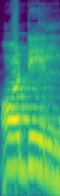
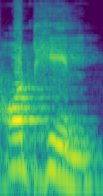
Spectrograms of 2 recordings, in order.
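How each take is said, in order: First: The middle d-sound is plain, without breath. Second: The middle d-sound is aspirated, with breath. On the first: The speaker calls it wrong. "ঢ অডেল না" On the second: The speaker calls it right. "না অঢেল"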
